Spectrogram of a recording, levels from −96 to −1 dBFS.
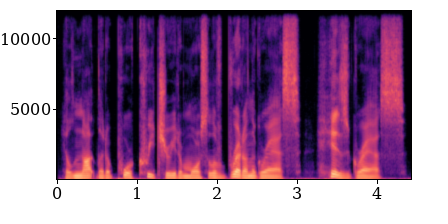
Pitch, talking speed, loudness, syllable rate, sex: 140 Hz, 215 wpm, -19 LUFS, 4.6 syllables/s, female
